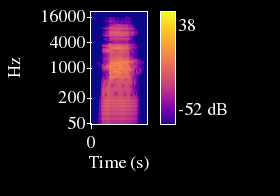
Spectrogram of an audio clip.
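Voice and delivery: "ma" held high and level; first-tone "ma", sung-out high and steady. Shown as a demonstration. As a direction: keep "ma" high without veering. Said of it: "you're starting high, staying high".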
